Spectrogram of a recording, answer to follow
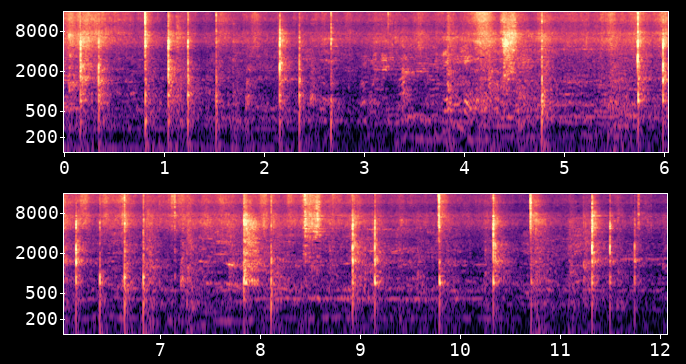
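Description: Knife and cleaver striking a thick round wooden chopping block while a whole raw chicken is cut into pieces: a run of sharp, irregular knocks, sometimes several a second.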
